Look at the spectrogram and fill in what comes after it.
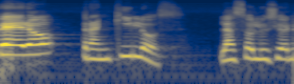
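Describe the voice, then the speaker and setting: Against a quiet background, a woman with a high pitch speaks at a fairly slow pace in an animated tone. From Colombia, Boyacá (Sogamoso); Boyacá, Colombia. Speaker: motivational speaker, lawyer and social innovator; invited lecturer. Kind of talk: motivational talk. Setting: auditorium stage with audience. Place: hall. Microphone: handheld.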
